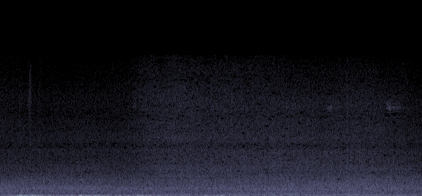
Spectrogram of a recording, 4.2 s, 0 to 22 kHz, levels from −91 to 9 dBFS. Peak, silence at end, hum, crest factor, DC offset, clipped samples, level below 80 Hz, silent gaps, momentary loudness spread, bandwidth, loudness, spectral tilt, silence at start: -28 dBFS; 0 s; none; 18 dB; under 0.1%; under 0.1%; -50 dBFS; none; 4 LU; 16 kHz; -47 LUFS; -5 dB/octave; 0 s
